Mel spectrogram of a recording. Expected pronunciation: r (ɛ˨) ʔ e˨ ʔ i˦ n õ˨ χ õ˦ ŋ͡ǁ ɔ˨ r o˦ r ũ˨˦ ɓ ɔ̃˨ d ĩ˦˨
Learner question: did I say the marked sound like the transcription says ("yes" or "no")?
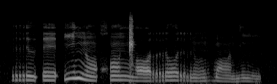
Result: no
